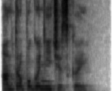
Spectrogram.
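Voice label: "антропогоническӧй" Komi, female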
